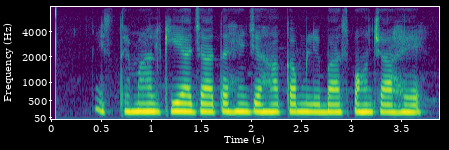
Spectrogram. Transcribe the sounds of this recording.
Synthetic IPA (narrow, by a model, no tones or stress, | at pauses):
ɪst̪eːmaːlkijad͡ʒaːt̪aɦɛ̃d͡ʒɐɦãkɐmlɪbaːspɐɦʊ̃t͡ʃaɦɛː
